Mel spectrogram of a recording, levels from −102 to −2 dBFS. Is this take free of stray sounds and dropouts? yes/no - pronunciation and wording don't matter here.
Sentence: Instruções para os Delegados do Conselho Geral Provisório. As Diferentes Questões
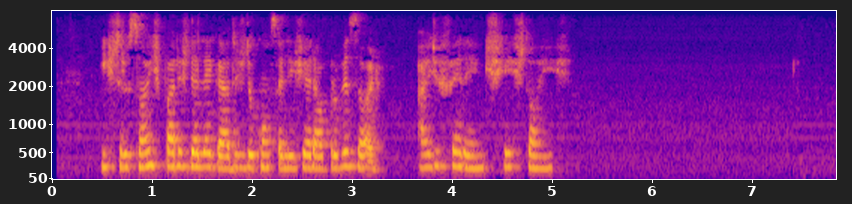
yes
